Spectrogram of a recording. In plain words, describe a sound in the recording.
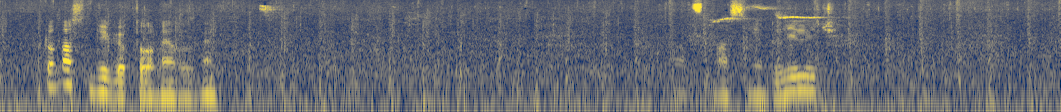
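Footsteps swish through tall dry grass.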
